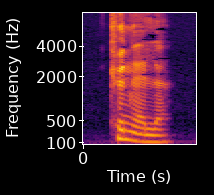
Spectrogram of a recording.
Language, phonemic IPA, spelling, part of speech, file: French, /kə.nɛl/, quenelle, noun, LL-Q150 (fra)-quenelle.wav
- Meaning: 1. dumpling, quenelle 2. penis 3. quenelle (gesture)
